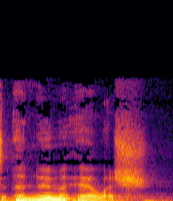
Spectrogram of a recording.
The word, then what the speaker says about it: Enuma Elish: When it comes to creation, the most best known is Enuma Elish. I'll spell that for you. E-N-U-M-A, Enuma, and then Elish. E-L-I-S-H.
